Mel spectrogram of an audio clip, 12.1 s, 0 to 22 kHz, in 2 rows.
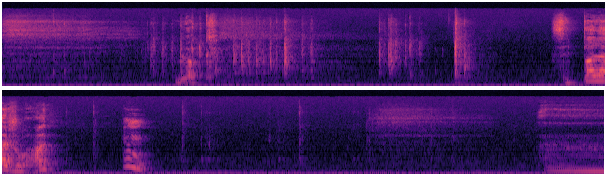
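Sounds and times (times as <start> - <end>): keyboard typing: 1.4 - 3.2, 3.8 - 4.8.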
